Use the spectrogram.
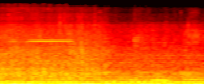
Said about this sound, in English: Stop. Stop. Stop the truck.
